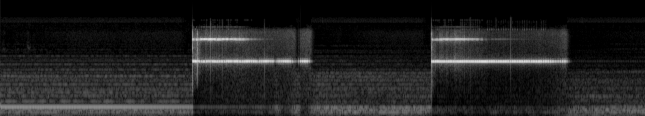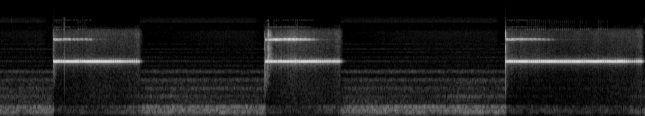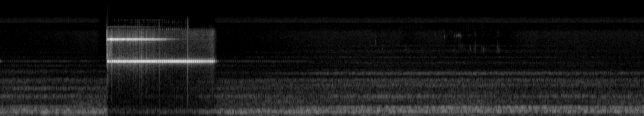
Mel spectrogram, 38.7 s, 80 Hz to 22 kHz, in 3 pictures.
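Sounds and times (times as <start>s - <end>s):
steady low droning tone: 0.0s - 38.6s
bright clear meditation chime ringing during a guided meditation: 3.8s - 6.2s, 8.6s - 11.4s, 14.0s - 15.8s, 18.2s - 19.8s, 23.0s - 25.8s, 28.0s - 30.1s.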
